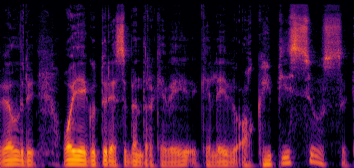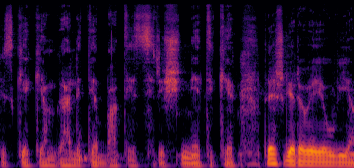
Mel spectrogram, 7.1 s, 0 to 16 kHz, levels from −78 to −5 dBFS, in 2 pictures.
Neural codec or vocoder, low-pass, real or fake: none; 14.4 kHz; real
